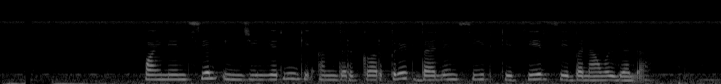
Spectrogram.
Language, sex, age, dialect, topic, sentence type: Bhojpuri, female, 25-30, Southern / Standard, banking, statement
